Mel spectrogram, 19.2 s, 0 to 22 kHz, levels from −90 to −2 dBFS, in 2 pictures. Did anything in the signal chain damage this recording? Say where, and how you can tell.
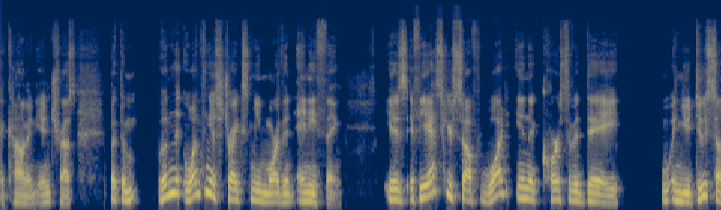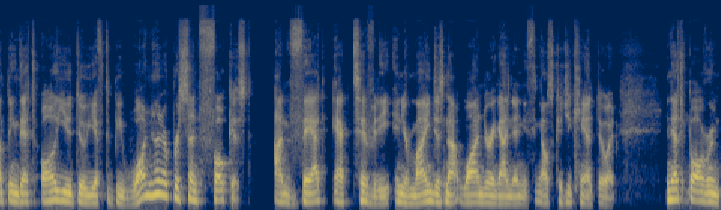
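No, nothing in the signal chain audibly damaged this recording: the speech signal stays continuous and intact, with no stage along the path leaving a mark that can be heard.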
